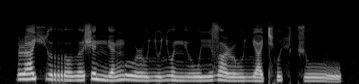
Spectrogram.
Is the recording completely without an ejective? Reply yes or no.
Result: yes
